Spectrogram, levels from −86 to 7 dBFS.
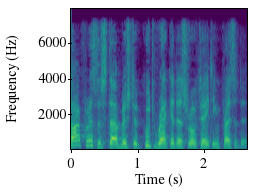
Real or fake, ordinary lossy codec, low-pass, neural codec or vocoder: fake; none; 7.2 kHz; codec, 16 kHz, 1.1 kbps, Voila-Tokenizer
